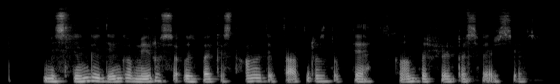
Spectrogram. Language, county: Lithuanian, Klaipėda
